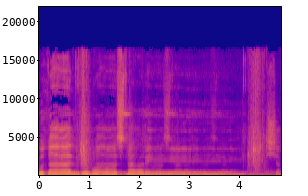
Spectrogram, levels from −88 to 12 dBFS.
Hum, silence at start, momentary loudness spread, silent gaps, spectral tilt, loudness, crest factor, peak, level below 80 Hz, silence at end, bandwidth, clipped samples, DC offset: none; 0 s; 10 LU; none; -4.5 dB/octave; -24 LUFS; 18 dB; -6 dBFS; -54 dBFS; 0 s; 17 kHz; under 0.1%; under 0.1%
